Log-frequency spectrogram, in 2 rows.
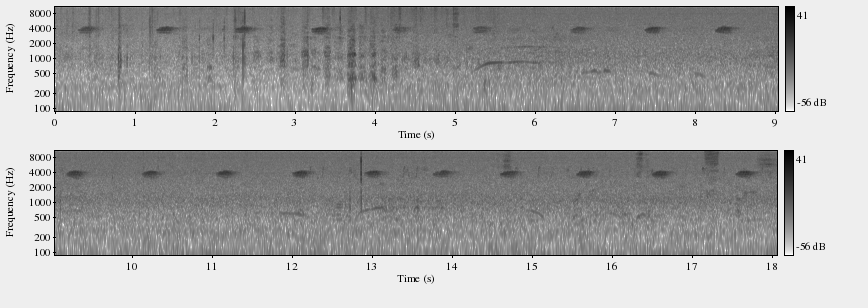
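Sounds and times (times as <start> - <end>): dog panting: 1.6 - 5.2.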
